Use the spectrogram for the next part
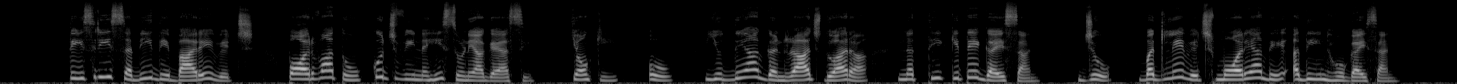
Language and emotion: Punjabi, neutral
